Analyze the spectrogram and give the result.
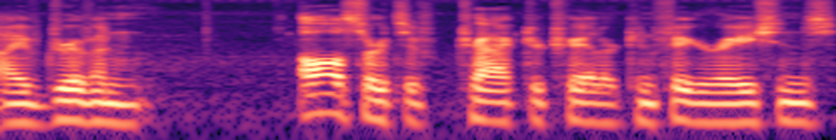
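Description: Fairly even intonation from a man at a moderate pace, his pitch fairly low. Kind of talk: interview answer. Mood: calm, candid. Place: car.

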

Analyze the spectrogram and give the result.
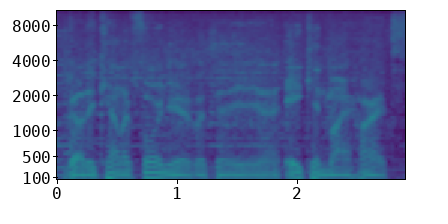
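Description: A man with a very deep, low pitch and fairly even intonation, dry with no echo, faint music in the background. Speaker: radio DJ. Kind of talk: rock radio DJ patter. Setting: radio broadcast. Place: studio. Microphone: old recording.

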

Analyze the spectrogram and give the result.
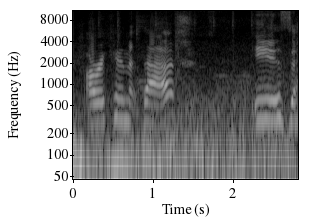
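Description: A woman's voice, dry with no echo, with clear music in the background. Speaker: vlogger. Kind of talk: casual vlog chat. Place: beach. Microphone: phone near.

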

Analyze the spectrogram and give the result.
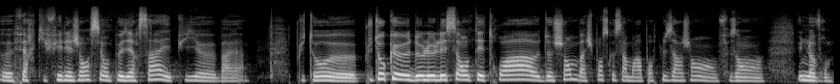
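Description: The voice shows ordinary pitch variation. The background is quiet. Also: woman. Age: 30s. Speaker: short-term rental subletting entrepreneur, mother of two; short-term rental host. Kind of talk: casual interview and apartment tour. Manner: hesitant, many fillers. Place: home room. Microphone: handheld.

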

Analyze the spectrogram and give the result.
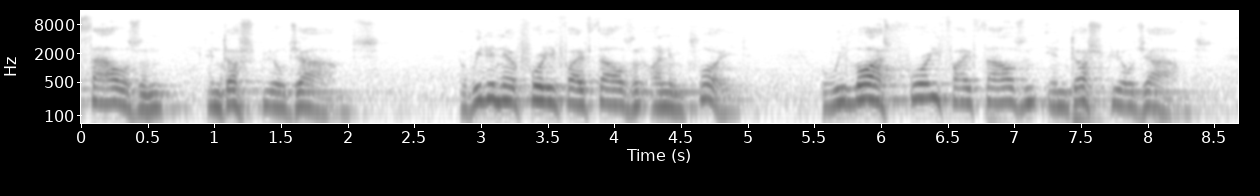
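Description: Speaking with an American accent, a man has a high pitch for a man and ordinary pitch variation at a moderate pace. Audible room echo surrounds his voice. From US Midwest. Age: 80s+. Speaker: public commenter. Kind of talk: public comment at council meeting. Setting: city council meeting.

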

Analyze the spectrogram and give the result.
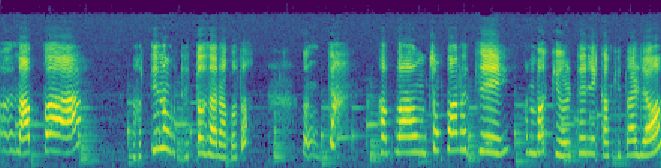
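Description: Over faint music in the background, someone does a put-on character voice at an extremely high pitch and a fairly slow pace. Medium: dub. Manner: cute.

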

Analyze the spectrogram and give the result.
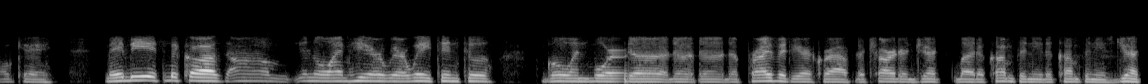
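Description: With a plain, everyday voice, a man speaks at a fairly slow pace in a medium pitch with ordinary pitch variation. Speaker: phone scammer. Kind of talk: scam phone call. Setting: phone call.

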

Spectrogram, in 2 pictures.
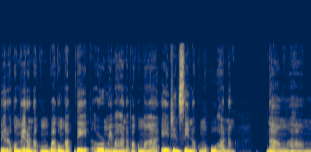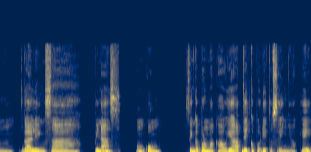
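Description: In a very clean recording with a silent background, a woman speaks at a medium pitch and moderate pace with fairly even intonation. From Visayas, Philippines. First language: Cebuano (Bisaya) (speaking Tagalog). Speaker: vlogger. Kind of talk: casual vlog talk to camera. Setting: at home.

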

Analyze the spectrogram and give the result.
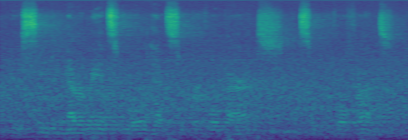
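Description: A man with an American accent speaks at a fairly quick pace amid loud background noise and audible room echo. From US Midwest (Omaha, Nebraska). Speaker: hockey camp counselor and strength coach. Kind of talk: casual interview answers. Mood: cheerful, joking. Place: gym.

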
